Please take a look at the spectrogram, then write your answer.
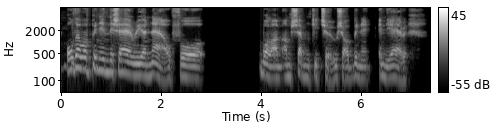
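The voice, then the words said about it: Slight Birmingham English accent. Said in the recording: “a bit of a Brahmi accent”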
